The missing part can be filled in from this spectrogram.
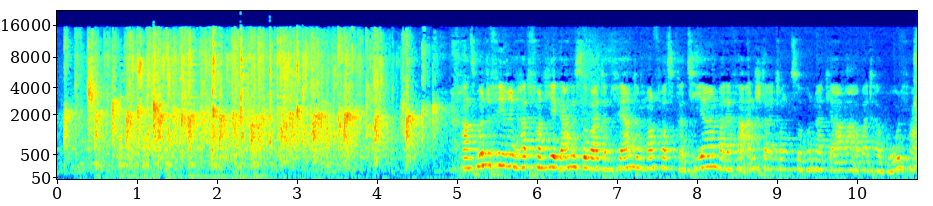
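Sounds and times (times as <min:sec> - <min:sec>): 
audience applause: 0:00.0 - 0:04.9
speech: 0:05.1 - 0:10.7.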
